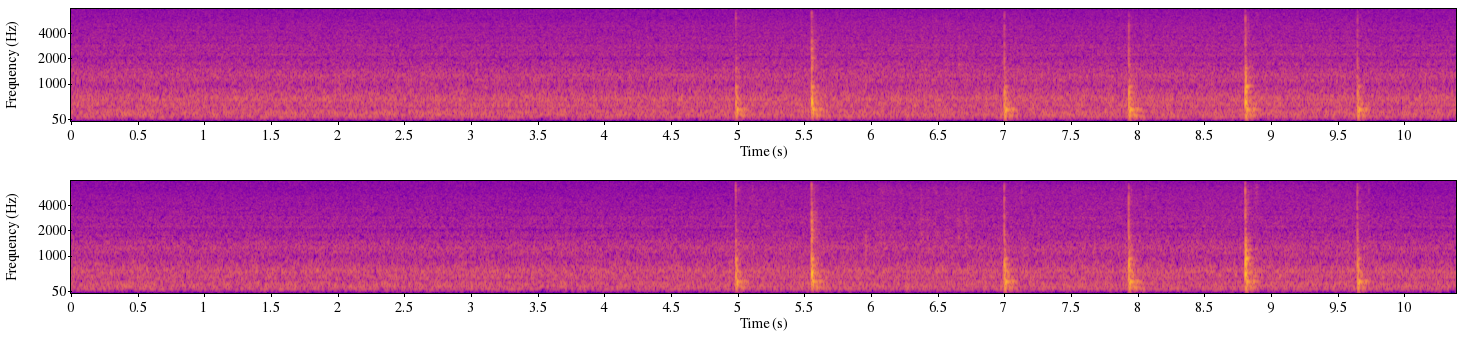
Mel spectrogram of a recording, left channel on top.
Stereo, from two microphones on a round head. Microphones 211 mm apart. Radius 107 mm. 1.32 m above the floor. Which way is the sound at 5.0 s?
20° right (ahead or behind).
